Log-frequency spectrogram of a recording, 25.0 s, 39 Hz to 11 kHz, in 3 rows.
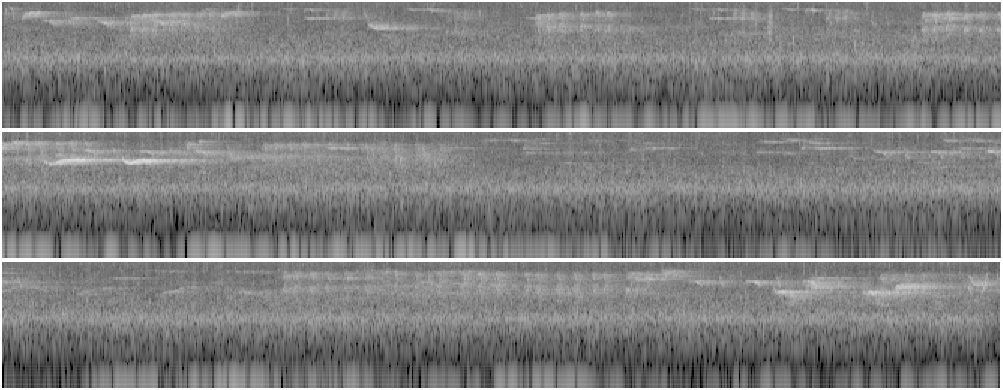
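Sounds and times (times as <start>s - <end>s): forest birds singing and calling: 2.6s - 13.9s, 14.6s - 24.9s.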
